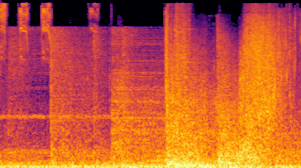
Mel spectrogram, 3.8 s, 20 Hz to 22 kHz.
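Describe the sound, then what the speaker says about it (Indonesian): An advanced weapon fires in an action film scene, with heavy booming blasts and bursts of noise that swell loudly across several seconds over a tense soundtrack. "Senjata canggih milik nomor 13 menembak."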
